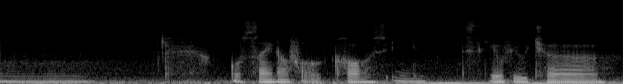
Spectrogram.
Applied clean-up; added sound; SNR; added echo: none; none; none; none.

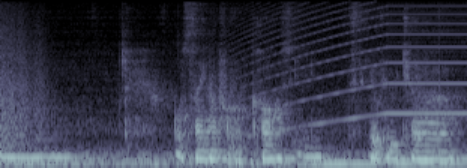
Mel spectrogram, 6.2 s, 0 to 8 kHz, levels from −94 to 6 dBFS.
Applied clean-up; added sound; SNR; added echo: none; Alarm; 17 dB; reverberation time 1.0 s.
